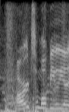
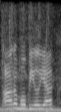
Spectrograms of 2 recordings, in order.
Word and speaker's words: Artomobilia: That's right, I said it right. Artomobilia, not Automobilia.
